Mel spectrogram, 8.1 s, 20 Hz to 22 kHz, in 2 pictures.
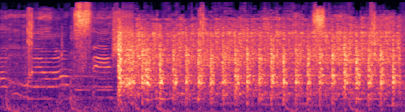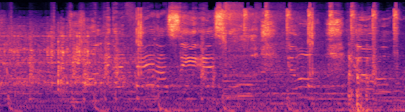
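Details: Mk3 VW Golf after new fuel pump, gas now reaching the line; starter churns steadily at about two to three beats a second but engine never catches, crank with no start, cause not confirmed.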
